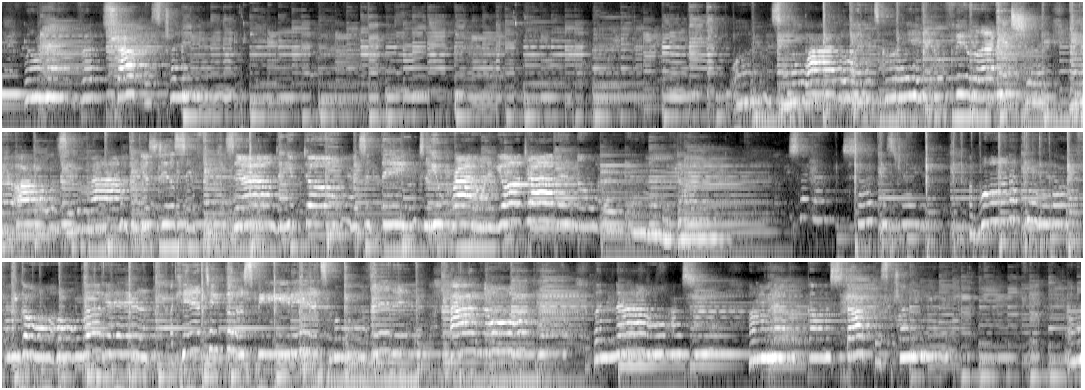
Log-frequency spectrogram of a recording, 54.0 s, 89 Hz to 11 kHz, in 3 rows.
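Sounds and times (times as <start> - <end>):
acoustic guitar picking: 0.0 - 54.0.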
